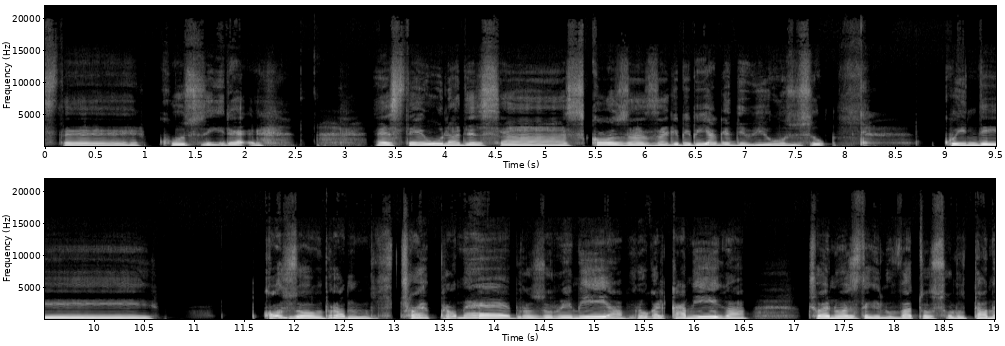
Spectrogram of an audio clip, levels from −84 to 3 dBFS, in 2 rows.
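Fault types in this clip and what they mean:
No audible faults detected.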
